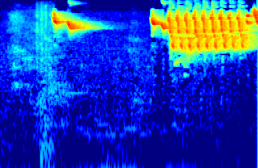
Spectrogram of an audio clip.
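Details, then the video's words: European goldfinch singing: a single thin whistle sliding downward, a short pause, then a dense buzzy trill of rapid repeated notes held for about a second. "تغريد الحسون"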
